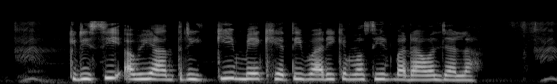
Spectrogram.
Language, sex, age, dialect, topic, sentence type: Bhojpuri, male, 18-24, Northern, agriculture, statement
